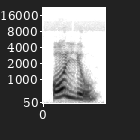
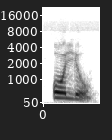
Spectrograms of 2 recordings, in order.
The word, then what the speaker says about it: olho: Então, se eu pronuncio com o fonema o fechado, é olho, é um substantivo. Se eu pronuncio com o fonema o aberto, olho, aí já é outra palavra, seria aí o verbo olhar.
